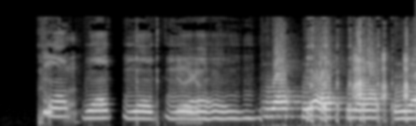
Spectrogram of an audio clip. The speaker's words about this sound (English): There it is. That is the sound of Rob, of post-coital Rob, the sound of the sad trombone.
